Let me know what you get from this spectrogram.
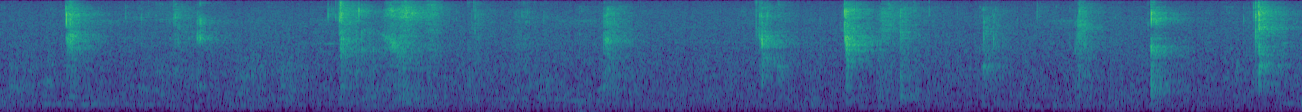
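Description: Close-up eating sounds of rice and fish curry being chewed: a string of short wet clicks and smacks, roughly two a second at irregular spacing.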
